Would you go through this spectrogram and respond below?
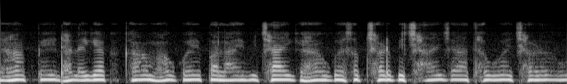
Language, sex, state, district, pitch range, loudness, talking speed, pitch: Bhojpuri, female, Uttar Pradesh, Deoria, 200-210 Hz, -13 LUFS, 190 wpm, 205 Hz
